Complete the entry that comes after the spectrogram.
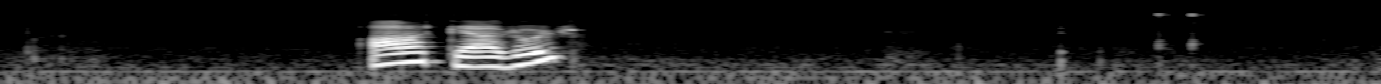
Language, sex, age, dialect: Faroese, female, 61+, Norðuroyggjar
